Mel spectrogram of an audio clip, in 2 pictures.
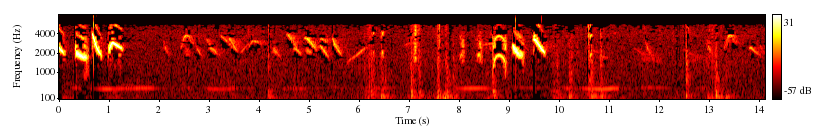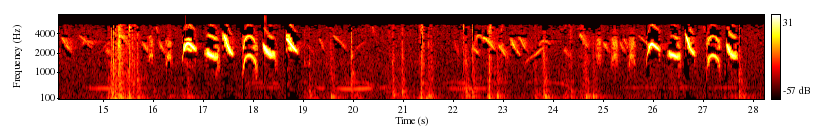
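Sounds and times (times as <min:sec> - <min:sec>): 
green-winged saltator whistling: 0:00.0 - 0:01.4, 0:04.6 - 0:06.2, 0:08.0 - 0:09.8, 0:14.7 - 0:19.0, 0:22.4 - 0:27.7.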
